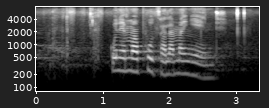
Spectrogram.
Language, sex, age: Swati, female, 19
